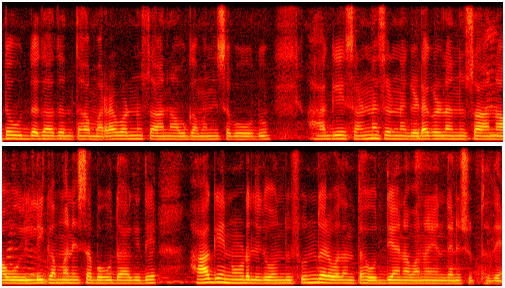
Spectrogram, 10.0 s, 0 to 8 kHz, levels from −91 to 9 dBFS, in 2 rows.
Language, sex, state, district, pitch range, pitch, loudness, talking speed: Kannada, female, Karnataka, Bijapur, 175-190 Hz, 185 Hz, -23 LUFS, 120 wpm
